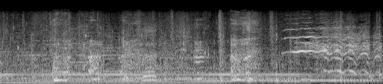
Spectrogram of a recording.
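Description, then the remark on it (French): A white horse whinnies with a wavering, quavering call near the end, over steady clip-clopping hooves, while people talk over a constant low background hum. “Je sais pas trop, c'est quoi? ça? un cheval blanc.”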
